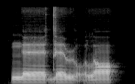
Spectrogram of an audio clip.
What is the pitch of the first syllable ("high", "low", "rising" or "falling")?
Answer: low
